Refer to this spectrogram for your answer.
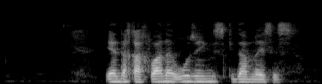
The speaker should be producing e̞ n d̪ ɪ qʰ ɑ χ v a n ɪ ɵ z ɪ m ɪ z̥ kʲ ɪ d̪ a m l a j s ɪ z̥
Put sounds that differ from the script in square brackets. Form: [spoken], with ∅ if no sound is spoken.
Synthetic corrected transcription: e̞ n d̪ ɪ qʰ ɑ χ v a n ɪ ɵ z ɪ [ŋ] ɪ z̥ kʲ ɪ d̪ a m l a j s ɪ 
